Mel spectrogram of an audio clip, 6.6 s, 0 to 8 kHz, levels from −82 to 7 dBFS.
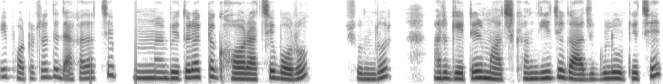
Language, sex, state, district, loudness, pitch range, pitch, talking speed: Bengali, female, West Bengal, Jhargram, -22 LUFS, 205-250 Hz, 220 Hz, 200 wpm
